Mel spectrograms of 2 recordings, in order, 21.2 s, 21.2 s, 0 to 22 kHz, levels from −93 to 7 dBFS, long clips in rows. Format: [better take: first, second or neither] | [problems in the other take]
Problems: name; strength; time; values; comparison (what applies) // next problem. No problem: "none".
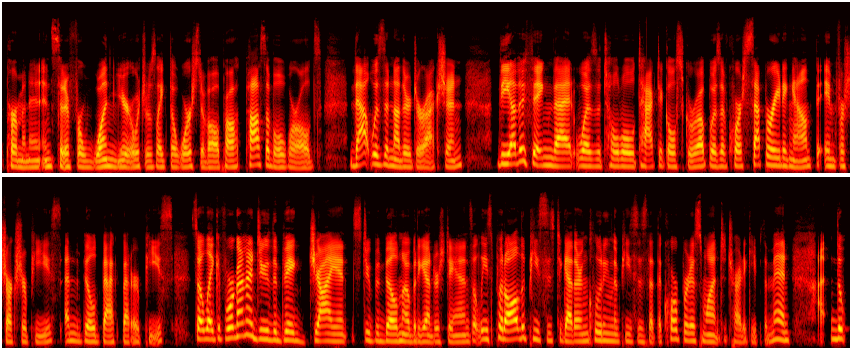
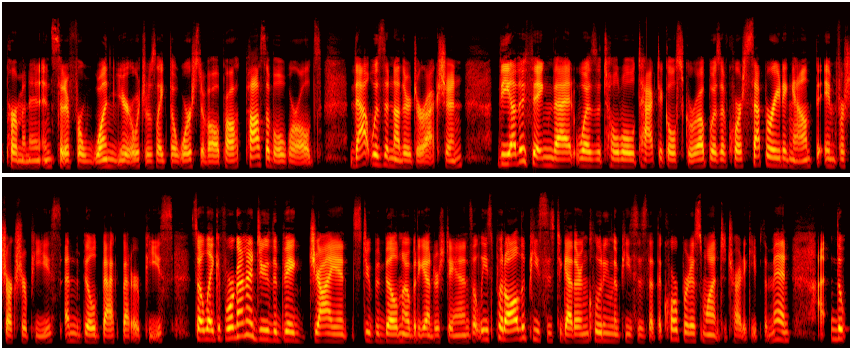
first | thin; very; fading below 300 Hz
